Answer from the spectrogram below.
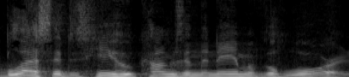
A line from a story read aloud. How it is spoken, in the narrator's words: They cried out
